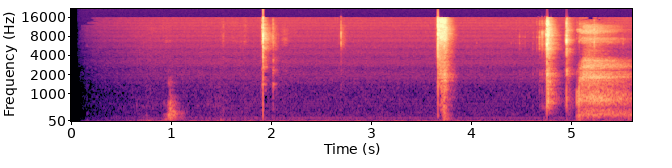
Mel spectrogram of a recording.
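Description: Aluminium drink can being handled with a few sharp clicks, then its ring-pull cracking open near the end with a pop and a short hiss of escaping gas that fades.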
